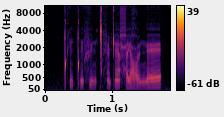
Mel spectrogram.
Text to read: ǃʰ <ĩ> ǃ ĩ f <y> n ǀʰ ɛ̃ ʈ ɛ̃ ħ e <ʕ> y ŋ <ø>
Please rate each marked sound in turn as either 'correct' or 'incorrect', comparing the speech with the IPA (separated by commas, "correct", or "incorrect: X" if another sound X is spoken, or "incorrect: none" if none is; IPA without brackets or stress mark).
correct, correct, correct, incorrect: ɛ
